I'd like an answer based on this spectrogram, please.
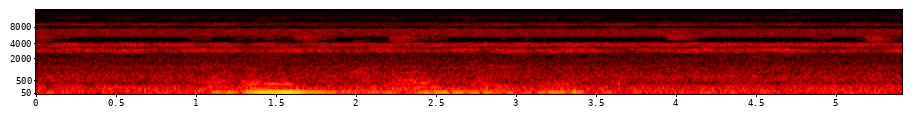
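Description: A low, drawn-out call starts about a second in and lasts about two seconds: a tiger roaring, which the listeners take to be close by. Crickets trill steadily throughout.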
